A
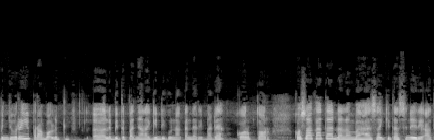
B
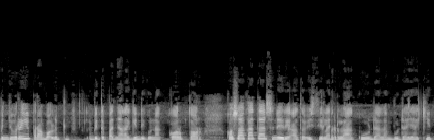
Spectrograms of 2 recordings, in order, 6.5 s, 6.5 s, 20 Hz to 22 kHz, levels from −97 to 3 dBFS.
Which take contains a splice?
B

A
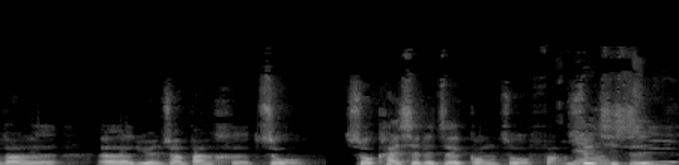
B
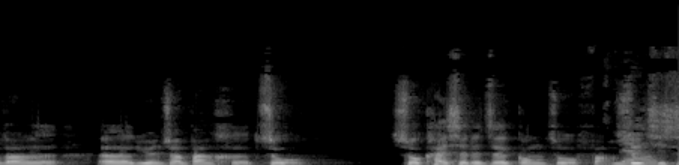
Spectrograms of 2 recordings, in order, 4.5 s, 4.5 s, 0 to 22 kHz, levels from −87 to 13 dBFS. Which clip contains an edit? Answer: A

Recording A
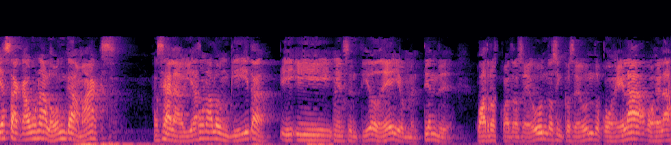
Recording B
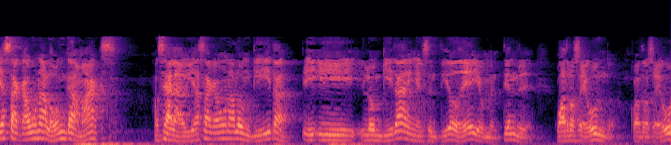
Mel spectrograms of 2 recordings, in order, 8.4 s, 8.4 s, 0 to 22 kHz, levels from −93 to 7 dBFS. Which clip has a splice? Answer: A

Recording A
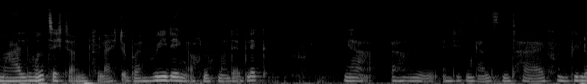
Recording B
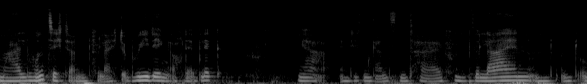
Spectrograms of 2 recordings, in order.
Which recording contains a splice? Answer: B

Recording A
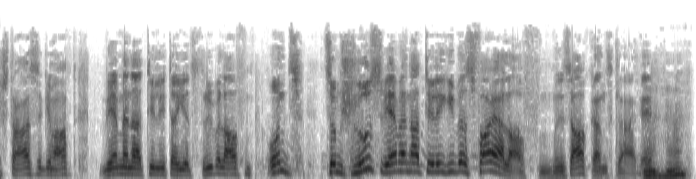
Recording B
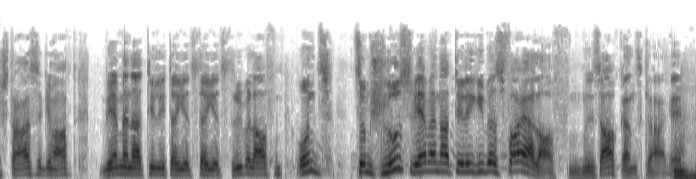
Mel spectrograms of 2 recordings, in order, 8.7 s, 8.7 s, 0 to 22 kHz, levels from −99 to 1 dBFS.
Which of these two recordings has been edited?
B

